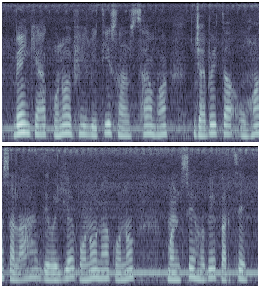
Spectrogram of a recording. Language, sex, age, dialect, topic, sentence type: Chhattisgarhi, male, 41-45, Central, banking, statement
